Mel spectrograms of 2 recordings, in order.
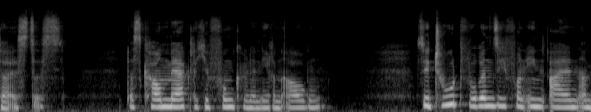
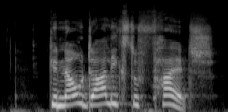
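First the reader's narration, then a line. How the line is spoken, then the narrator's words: Shouting over alarm. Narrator (German): schreit sie über den Alarm hinweg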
